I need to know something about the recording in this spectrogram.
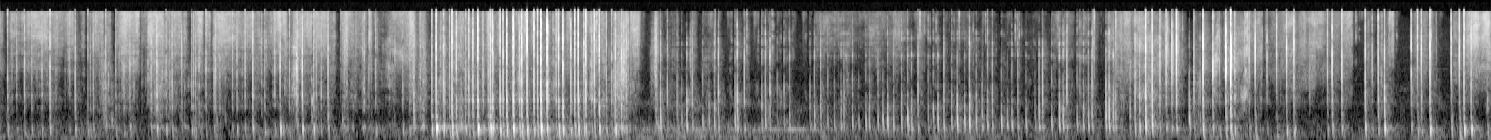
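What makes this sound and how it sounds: Long nails scratch and tap quickly on the back cover and spine of a thick paperback novel lying in a lap. The result is a dense run of dry, papery scratches and soft clicks, with a louder, busier stretch of scratching partway through.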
